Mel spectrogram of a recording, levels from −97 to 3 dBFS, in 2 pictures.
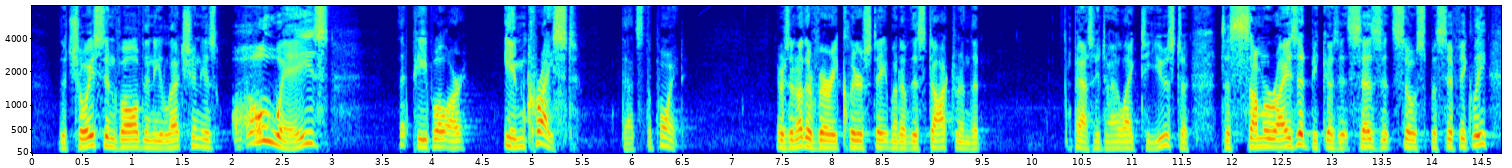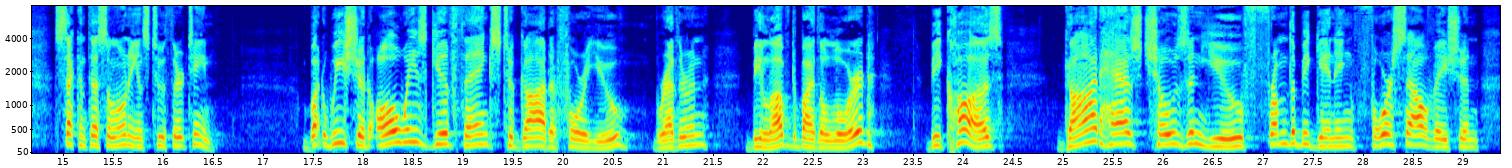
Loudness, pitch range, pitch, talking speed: -24 LUFS, 145-195 Hz, 165 Hz, 140 wpm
